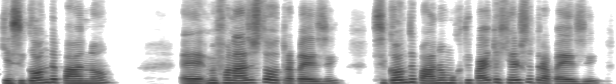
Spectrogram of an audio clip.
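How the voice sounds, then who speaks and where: A young woman co-hosting a podcast, telling work stories in a lively way and acting out what people said. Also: on the high side. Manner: animated, acts out quotes of rude customers. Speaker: podcast co-host. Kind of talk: casual chat, storytelling.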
